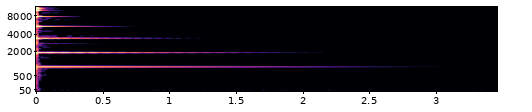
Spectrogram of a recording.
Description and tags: Wine glass clink
Jingle sound of Czech crystal wine glass
glass, spoon, jingle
